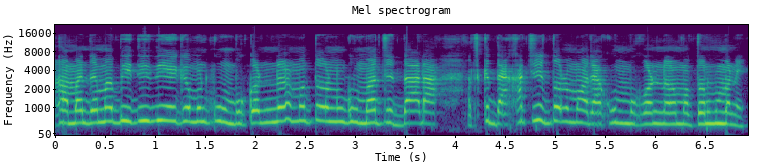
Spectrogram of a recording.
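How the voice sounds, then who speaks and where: A woman voicing a bossy little girl in a doll cartoon, scolding and giggling in shrill bursts. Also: heavy background noise.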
